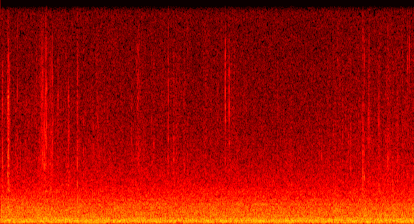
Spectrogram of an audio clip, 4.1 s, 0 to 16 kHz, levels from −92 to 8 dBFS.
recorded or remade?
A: recorded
